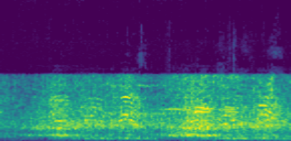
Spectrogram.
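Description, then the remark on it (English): A large basketball arena crowd at a Knicks game chants in unison for Michael Beasley, a loud sustained roar with rhythmic swells of many voices rising and falling, no single speaker standing out. “Listen to this crowd. The chants aren't for Kristaps Porzingis, who has not played here in the fourth.”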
